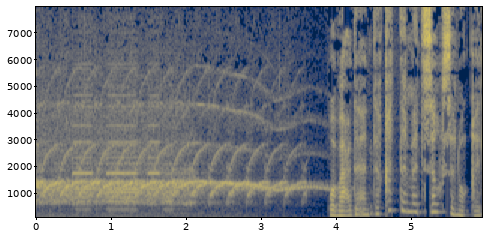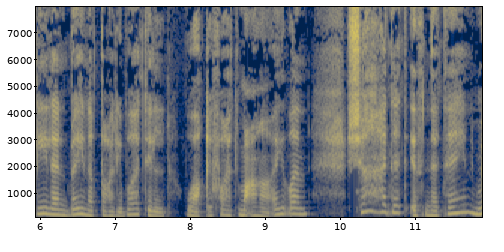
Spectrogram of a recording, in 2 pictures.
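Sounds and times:
ambulance siren: 0.0s - 4.1s
speech: 3.9s - 11.8s.

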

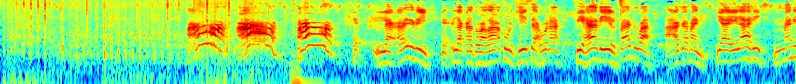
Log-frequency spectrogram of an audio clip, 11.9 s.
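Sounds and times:
crow cawing: 2.8s - 5.8s
speech: 5.7s - 11.9s.

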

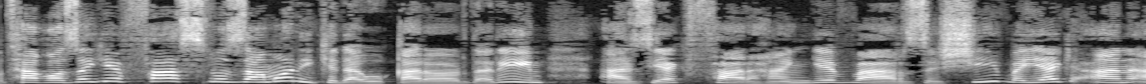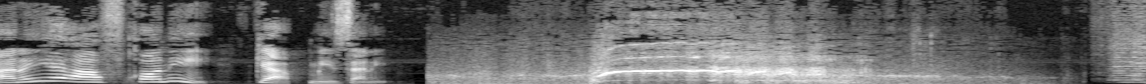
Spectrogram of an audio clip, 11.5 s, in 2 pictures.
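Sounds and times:
speech: 0.0s - 7.8s
horse whinnying: 8.7s - 10.6s.

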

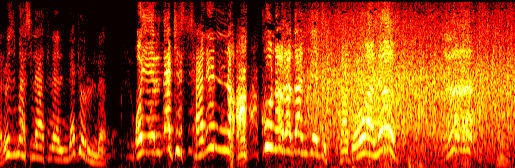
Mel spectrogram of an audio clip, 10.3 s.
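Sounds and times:
speech: 0.1s - 8.2s, 8.9s - 9.6s
audience applause: 5.8s - 10.2s.

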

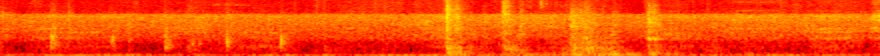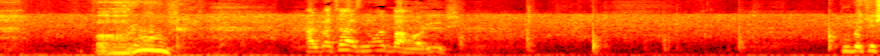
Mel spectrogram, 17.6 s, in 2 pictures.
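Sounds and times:
steady hiss: 0.0s - 17.5s
window being opened with clicks, rattles and scraping: 4.4s - 6.8s
speech: 9.7s - 10.7s, 11.9s - 13.5s, 17.2s - 17.5s.

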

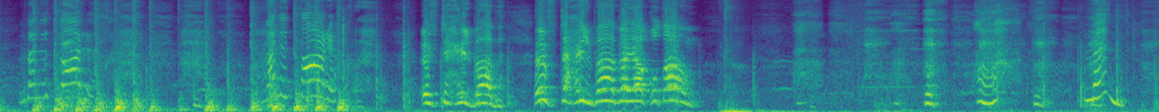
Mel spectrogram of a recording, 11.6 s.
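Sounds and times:
speech: 0.2s - 1.6s, 4.2s - 7.0s, 9.2s - 11.3s
person panting out of breath: 1.0s - 2.6s, 7.5s - 11.5s.

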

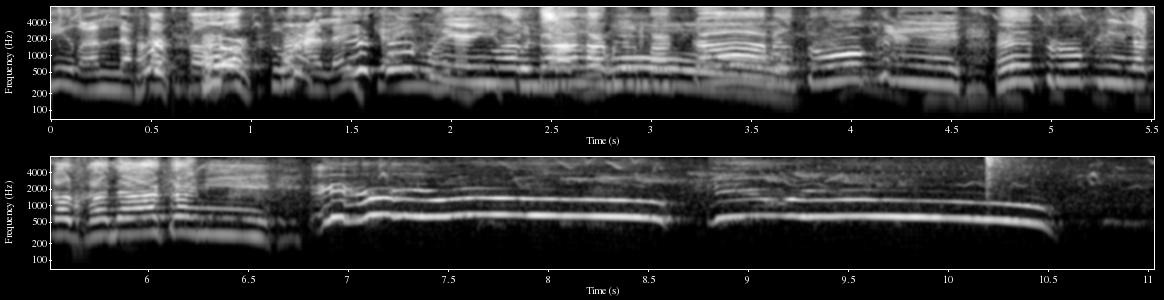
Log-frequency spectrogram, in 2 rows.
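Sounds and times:
speech: 0.0s - 7.4s
laughter: 0.3s - 9.3s
fox howling: 0.4s - 4.7s, 6.8s - 10.6s.

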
